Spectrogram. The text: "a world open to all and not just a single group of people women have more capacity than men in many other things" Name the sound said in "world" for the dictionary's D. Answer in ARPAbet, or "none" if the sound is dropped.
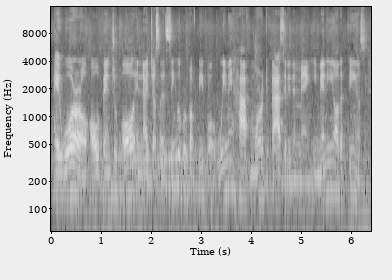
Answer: none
